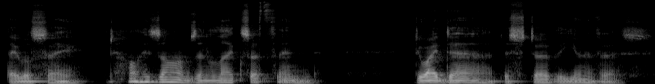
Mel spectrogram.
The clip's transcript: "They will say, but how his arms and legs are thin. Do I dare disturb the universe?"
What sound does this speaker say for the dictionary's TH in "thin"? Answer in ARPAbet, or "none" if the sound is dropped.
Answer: TH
